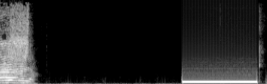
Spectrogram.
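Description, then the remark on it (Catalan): A short bleating, quivering sound opens, then a pause before one steady telephone ringing tone of an outgoing call sounds for about a second, loud and clear, with no talking over it. “Truquen!”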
